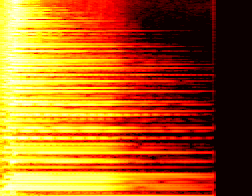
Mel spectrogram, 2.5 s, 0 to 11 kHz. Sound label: E Minor 9th B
